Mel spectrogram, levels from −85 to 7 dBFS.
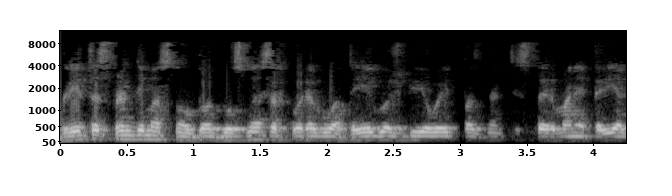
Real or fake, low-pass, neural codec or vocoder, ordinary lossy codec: real; 10.8 kHz; none; MP3, 32 kbps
